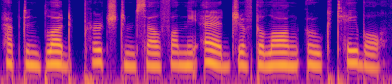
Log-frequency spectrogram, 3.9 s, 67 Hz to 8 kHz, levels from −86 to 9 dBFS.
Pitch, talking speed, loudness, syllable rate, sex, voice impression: 200 Hz, 185 wpm, -16 LUFS, 4.6 syllables/s, female, feminine, adult-like, slightly soft, slightly intellectual, slightly sweet, slightly strict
